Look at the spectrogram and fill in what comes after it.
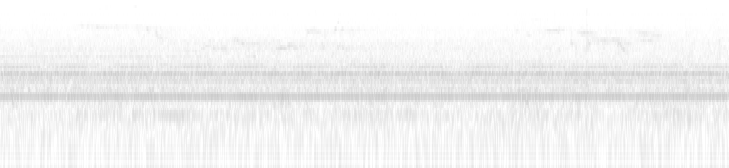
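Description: Faint birdsong, a scatter of short chirps and trills, over a steady hum and hiss.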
